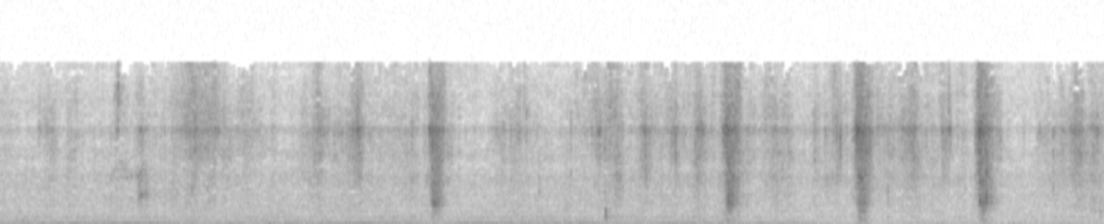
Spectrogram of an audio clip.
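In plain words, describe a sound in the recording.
Plastic-gloved hands squeeze and pat minced meat.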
